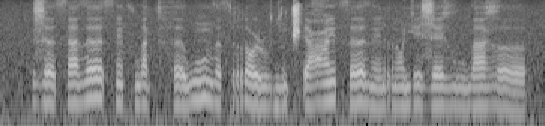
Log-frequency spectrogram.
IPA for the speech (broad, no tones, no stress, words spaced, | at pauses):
zɜθaðɜ θɛ̃θwakhɜwũ ðʌθrɔ ɭudũt͡ʃʼɛʕẽ θɜ ðɛ̃rɔ̃jezɛ ɣuwa ɣʌ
